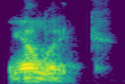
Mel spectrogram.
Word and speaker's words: Alex: It's called Alec. It's a Alex. nickname for it. But we spell that Alex. If you Mm-hmm. saw it, you would, in fact, when you read As a Crow Flies, it explains that. You would think that they're calling it Alex.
